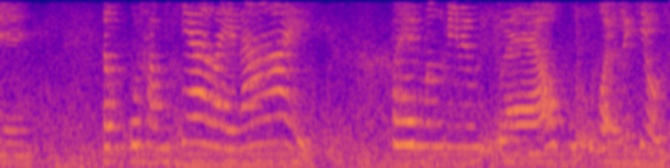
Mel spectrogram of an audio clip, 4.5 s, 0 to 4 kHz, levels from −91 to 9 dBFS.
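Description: A speech recording, heard through a call path with nothing above 4 kHz (consistent with G.711), has sound dropped by the voice detector at 0.22–0.70, 0.84–0.88, 1.14–1.22, 2.08–2.62, 2.96–2.98, 3.20–3.34, 3.84–4.00 and 4.44–4.47 s. Each time the speech gives way to steady noise or near silence, most likely because the sender judged it to be background and comfort noise filled in. Unlike packet-loss concealment, nothing is stretched or repeated. The noise floor simply takes over and holds, and the faint room noise sits about 42 dB under the speech.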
